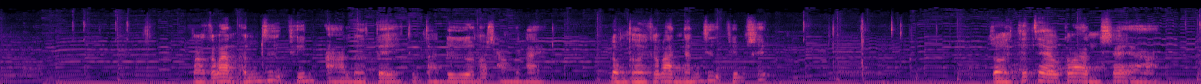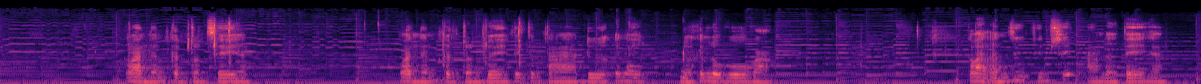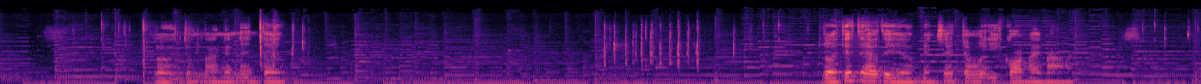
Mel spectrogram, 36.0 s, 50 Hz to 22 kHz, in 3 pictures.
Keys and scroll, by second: 13.9 ctrl+c, 16.9 ctrl+v, 26.6 Return.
